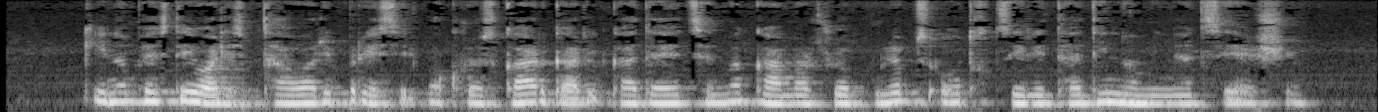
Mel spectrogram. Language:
Georgian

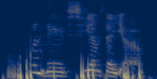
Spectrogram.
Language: Kabyle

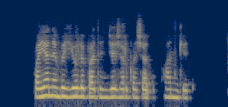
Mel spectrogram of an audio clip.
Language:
Chuvash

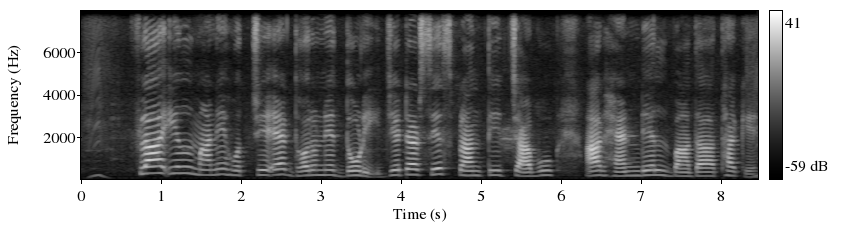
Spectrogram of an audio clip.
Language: Bangla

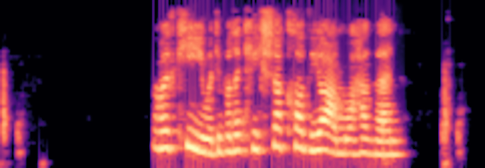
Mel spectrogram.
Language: Welsh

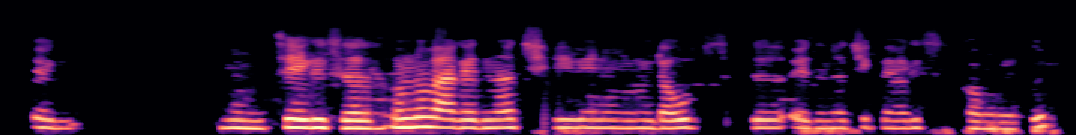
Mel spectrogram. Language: Tamil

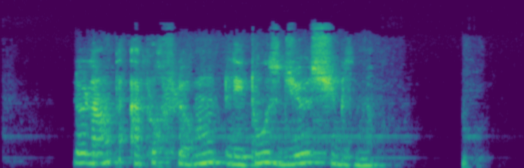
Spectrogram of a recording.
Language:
French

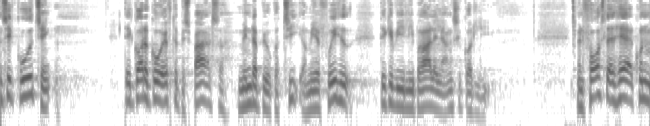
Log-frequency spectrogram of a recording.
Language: Danish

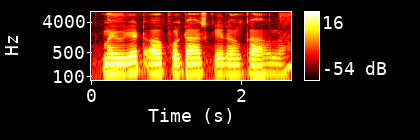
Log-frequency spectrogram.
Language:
Bhojpuri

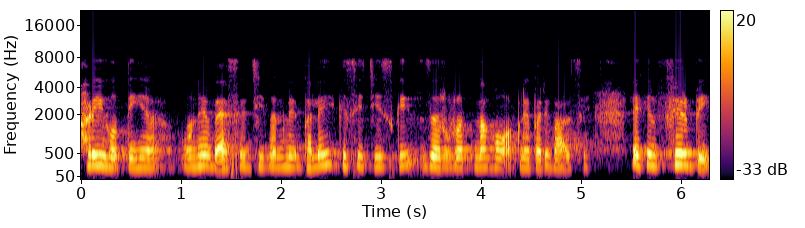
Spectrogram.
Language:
Hindi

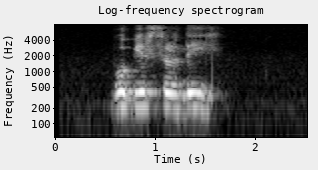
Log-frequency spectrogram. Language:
Turkish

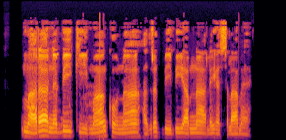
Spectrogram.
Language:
Gujari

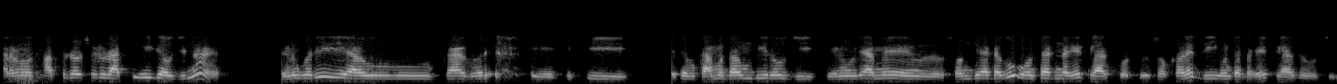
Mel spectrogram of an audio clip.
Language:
Odia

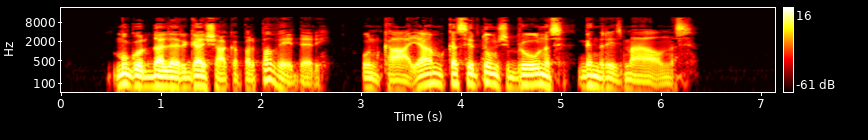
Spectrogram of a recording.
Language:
Latvian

